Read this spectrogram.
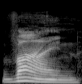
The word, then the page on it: vine: American English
